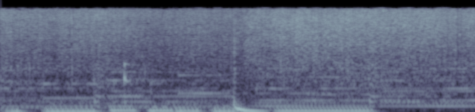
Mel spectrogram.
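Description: Finely chopped large onion hits hot oil in a pan while making masala, giving a broad, steady sizzling hiss up close with a low hum beneath, continuous throughout and no talking.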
